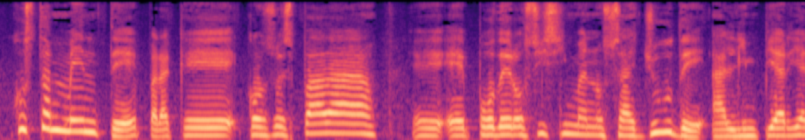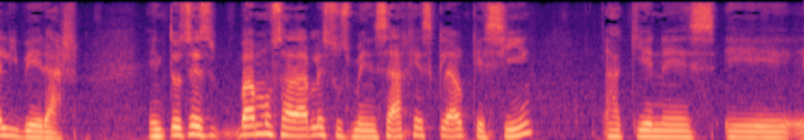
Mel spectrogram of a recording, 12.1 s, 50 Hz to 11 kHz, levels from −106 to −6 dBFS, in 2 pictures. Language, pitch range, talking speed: Spanish, 155-210 Hz, 140 wpm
